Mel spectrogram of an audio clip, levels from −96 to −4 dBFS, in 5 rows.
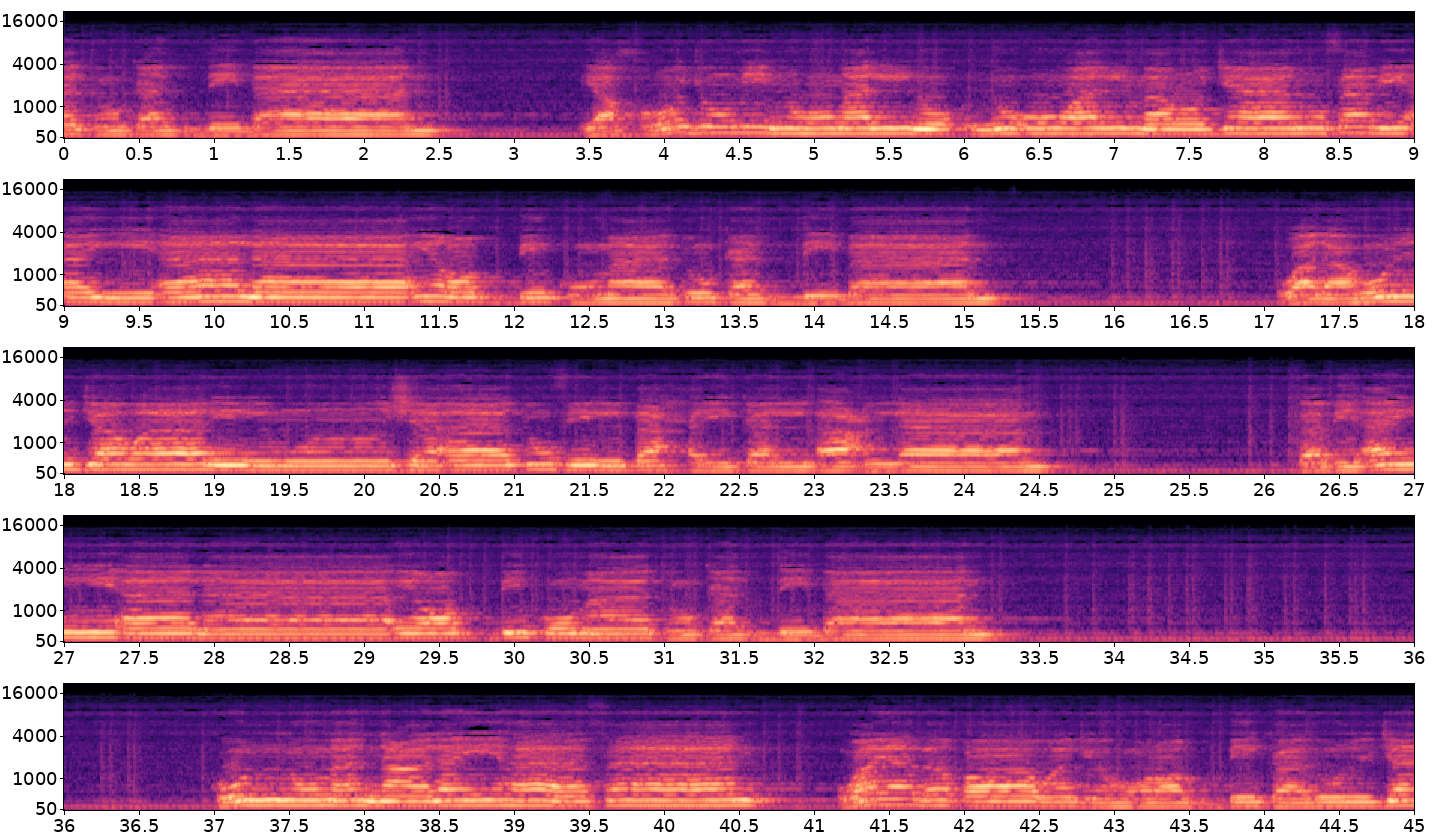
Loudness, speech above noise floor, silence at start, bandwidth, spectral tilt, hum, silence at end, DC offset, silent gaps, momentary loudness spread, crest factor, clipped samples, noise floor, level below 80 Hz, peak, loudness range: -18 LUFS; 30 dB; 0 s; 9.4 kHz; -7.5 dB/octave; none; 0 s; under 0.1%; none; 10 LU; 16 dB; under 0.1%; -47 dBFS; -54 dBFS; -2 dBFS; 7 LU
